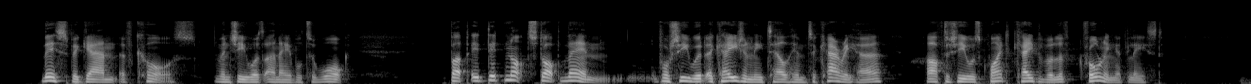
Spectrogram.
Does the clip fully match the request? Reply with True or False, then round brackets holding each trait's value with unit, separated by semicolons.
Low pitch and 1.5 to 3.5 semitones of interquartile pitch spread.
False (125 Hz; 5.5 semitones)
